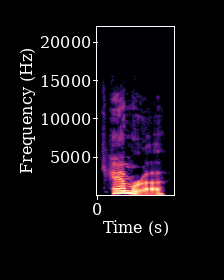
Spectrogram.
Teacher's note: when you say camera in English you put stress on Ka and say it for longer than the other syllables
